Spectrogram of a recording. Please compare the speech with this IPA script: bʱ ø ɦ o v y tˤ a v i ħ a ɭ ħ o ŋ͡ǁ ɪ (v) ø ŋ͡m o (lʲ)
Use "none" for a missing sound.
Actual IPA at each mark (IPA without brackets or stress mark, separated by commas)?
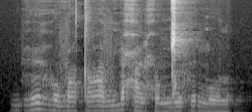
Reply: f, l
